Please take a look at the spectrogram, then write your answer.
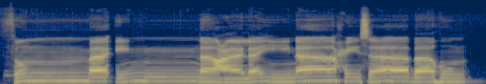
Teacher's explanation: تو آپ دیکھ لیجئے ثم ان دونوں پر غنہ ہو رہا ہے شد کی وجہ سے · علینا یا لین ہے، حسابہم اس میں الف مدہ ہے اور ہا کے مخرج کا خیال رکھیں گے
